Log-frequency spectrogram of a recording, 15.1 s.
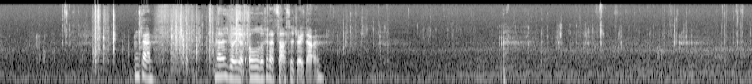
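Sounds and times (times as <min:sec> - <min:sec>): steady low hum: 0:00.0 - 0:15.0
person chewing food: 0:00.7 - 0:01.6, 0:06.5 - 0:15.0.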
